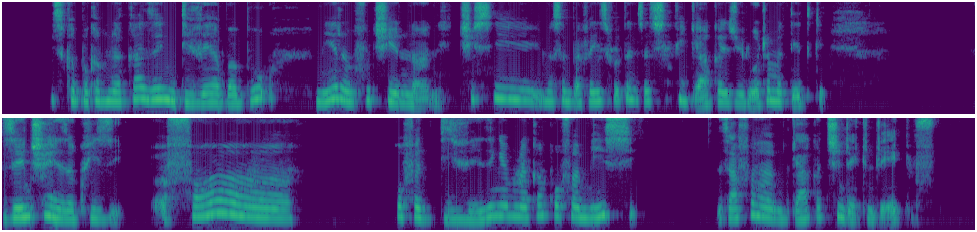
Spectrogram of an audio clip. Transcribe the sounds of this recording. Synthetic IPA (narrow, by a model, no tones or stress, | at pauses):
misi̥kabokaminakazeɲid̪iveababu | miɾanifut͡ʃiɾinani̥t͡ʃisimasambafaizifot̪anizat͡si̥p̪iɡʲakaiziluaʈ͡ʂəmat̪et̪i̥kʲi | zenit͡ʃiazakʰizi | fa | kofəd̪ivezeɲaminakakofəmisi̥ | zafəmiɡʲakət͡ʃiɳɖ͡ʐekʲiɳɖ͡ʐḛkʲifu̥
